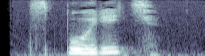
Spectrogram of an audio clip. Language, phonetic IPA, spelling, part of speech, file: Russian, [ˈsporʲɪtʲ], спорить, verb, Ru-спорить.ogg
- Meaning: 1. to dispute, to argue 2. to discuss, to debate 3. to bet, to wager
